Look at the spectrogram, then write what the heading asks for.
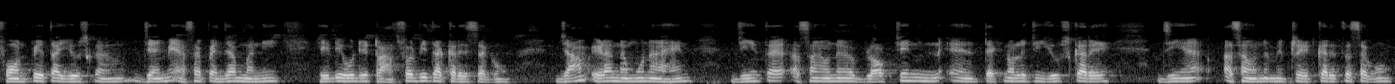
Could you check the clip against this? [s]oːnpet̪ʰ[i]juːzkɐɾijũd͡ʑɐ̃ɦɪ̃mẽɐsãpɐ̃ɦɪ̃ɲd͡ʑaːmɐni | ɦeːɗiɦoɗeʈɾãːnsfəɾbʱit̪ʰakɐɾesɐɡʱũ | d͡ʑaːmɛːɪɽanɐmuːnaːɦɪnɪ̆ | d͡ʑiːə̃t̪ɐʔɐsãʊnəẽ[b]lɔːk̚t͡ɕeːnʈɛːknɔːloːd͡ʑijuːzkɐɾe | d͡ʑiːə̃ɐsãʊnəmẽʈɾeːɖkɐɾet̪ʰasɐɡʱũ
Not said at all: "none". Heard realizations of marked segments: f, a, b

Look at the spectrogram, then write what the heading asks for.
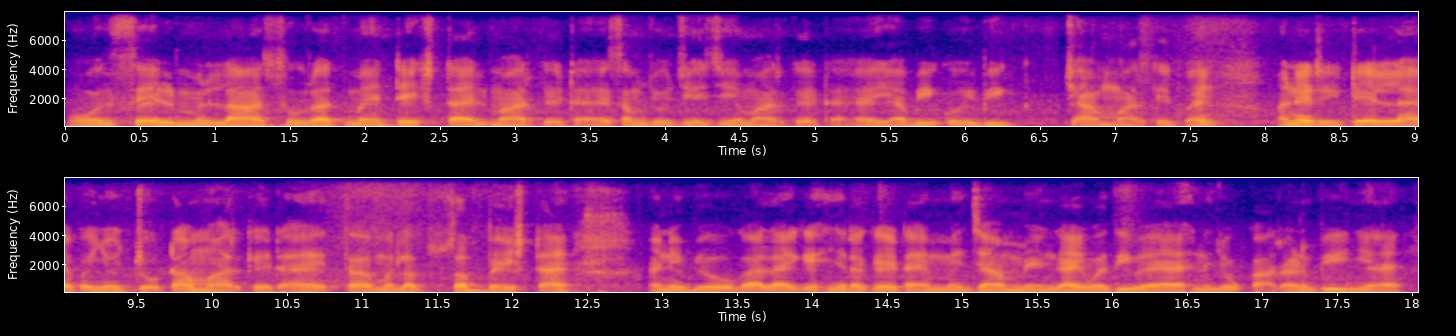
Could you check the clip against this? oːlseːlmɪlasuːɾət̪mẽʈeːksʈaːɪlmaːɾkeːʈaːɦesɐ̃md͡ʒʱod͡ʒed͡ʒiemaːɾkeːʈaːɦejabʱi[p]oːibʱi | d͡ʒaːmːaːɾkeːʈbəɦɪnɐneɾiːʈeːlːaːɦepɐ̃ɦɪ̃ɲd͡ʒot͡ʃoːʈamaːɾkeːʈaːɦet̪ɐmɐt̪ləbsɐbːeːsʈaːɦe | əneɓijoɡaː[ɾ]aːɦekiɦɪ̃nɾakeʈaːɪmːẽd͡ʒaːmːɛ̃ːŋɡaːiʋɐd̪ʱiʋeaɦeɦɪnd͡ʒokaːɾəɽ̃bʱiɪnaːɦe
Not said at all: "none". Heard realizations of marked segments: k, l

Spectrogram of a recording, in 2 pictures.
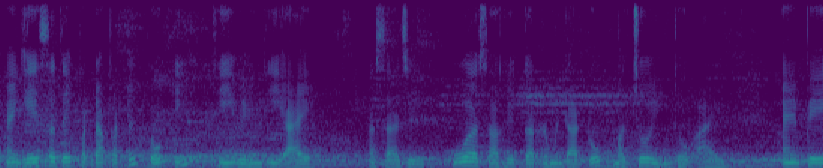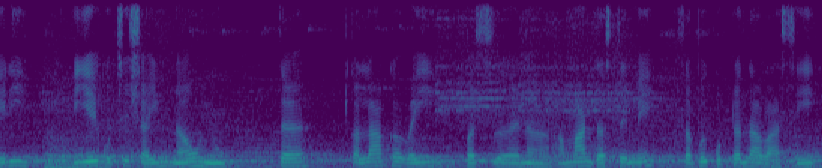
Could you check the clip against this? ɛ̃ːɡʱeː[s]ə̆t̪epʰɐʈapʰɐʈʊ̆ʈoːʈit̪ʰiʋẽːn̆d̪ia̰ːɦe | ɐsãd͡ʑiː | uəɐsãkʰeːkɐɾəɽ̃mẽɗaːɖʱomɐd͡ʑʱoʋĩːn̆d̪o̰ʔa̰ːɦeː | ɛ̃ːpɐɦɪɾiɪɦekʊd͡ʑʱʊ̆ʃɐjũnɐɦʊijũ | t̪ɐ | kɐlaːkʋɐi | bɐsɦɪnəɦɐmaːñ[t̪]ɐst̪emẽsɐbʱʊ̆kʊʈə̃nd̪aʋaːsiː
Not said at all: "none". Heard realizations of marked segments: s, d̪

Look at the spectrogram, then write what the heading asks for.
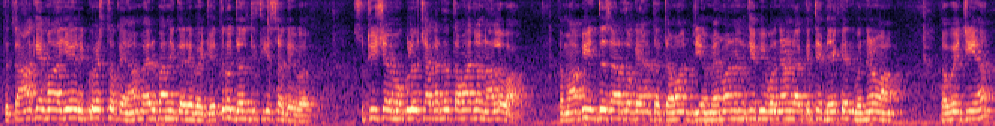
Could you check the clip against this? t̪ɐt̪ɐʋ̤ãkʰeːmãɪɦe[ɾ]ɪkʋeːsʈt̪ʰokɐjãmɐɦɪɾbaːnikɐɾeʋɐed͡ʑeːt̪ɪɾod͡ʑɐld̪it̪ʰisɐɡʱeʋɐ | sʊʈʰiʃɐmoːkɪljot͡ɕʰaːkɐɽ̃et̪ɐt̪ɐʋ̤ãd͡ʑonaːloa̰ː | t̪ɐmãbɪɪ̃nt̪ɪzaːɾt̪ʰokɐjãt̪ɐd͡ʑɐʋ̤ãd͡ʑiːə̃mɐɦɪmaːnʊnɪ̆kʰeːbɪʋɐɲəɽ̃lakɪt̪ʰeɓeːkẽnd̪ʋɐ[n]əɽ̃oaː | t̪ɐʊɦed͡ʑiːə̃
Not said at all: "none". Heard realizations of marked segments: ɾ, ɲ

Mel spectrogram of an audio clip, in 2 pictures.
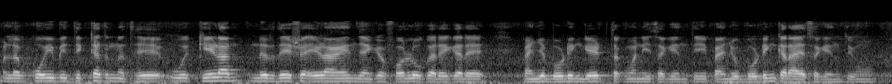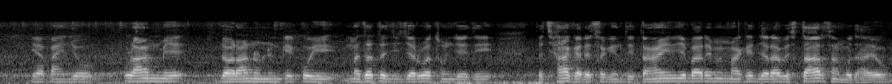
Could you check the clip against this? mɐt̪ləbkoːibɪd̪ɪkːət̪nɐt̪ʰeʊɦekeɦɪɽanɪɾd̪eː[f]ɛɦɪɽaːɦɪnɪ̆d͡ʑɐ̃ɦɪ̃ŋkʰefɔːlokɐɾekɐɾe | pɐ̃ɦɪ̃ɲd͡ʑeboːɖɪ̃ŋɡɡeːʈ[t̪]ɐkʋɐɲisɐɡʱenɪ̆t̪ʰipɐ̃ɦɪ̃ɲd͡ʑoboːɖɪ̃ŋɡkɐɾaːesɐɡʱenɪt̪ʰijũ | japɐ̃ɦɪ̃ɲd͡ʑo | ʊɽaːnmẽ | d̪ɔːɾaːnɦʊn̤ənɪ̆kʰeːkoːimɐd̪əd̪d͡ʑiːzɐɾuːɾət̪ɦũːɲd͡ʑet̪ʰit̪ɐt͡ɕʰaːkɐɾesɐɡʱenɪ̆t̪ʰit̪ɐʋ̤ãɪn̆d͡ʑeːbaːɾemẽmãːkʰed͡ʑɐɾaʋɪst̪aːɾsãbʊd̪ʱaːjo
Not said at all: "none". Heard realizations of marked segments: ʃ, t̪

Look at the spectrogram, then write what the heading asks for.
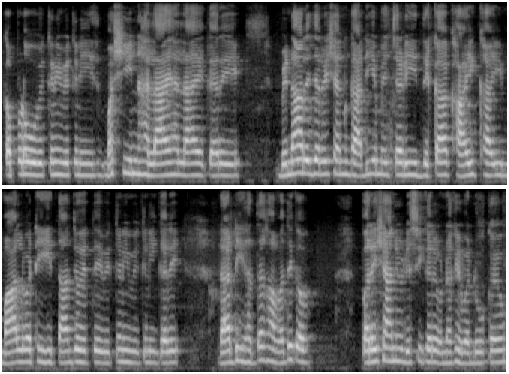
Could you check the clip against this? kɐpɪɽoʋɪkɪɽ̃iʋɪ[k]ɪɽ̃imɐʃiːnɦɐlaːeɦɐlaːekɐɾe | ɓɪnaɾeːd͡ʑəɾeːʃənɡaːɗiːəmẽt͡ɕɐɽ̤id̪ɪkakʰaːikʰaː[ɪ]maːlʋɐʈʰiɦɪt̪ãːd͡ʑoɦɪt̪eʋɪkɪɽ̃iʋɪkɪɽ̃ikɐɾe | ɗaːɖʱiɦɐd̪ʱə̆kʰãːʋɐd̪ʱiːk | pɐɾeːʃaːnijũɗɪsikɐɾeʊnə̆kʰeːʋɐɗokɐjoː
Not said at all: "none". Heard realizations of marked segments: k, i

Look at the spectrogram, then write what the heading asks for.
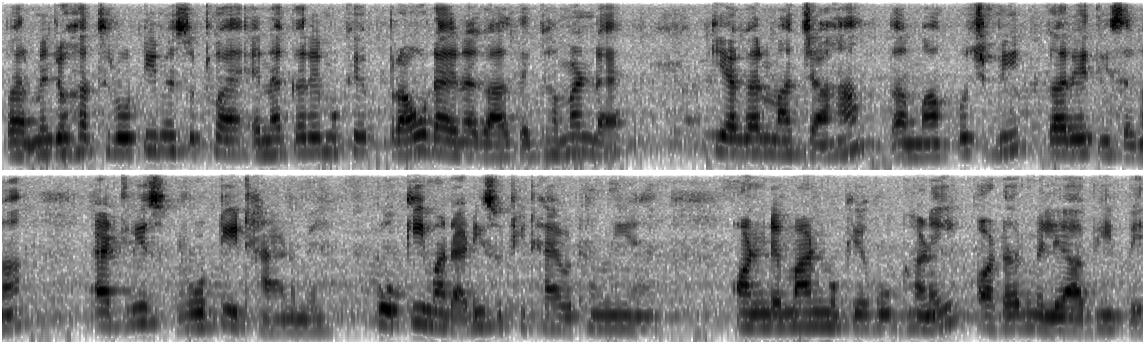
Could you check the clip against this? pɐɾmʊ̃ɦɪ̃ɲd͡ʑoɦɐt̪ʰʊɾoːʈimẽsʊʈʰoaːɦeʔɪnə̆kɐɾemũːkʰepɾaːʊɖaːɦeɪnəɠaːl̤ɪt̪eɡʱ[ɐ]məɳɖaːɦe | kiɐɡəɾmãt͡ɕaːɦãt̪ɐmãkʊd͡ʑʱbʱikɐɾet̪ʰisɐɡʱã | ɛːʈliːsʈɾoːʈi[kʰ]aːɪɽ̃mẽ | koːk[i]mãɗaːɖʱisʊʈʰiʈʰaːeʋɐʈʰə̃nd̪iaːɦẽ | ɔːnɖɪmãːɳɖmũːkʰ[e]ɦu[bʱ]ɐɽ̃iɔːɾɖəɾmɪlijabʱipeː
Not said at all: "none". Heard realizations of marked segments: ɐ, ʈʰ, i, e, ɡʱ

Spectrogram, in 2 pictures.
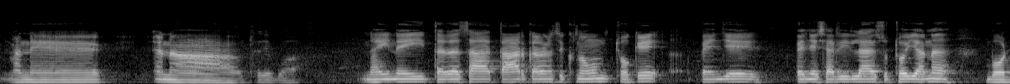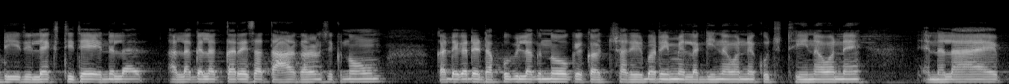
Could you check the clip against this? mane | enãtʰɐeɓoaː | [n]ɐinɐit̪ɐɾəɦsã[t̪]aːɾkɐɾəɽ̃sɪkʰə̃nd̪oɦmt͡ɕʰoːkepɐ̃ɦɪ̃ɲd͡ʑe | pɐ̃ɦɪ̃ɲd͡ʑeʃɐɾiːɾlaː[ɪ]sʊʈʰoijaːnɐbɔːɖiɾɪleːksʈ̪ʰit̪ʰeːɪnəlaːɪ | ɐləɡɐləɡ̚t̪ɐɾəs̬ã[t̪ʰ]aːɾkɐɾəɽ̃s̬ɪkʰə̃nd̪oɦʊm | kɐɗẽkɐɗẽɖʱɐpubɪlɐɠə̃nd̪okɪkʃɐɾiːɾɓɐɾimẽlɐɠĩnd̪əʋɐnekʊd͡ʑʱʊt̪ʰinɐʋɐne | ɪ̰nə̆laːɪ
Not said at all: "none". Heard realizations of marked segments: n, t̪, ɪ, t̪

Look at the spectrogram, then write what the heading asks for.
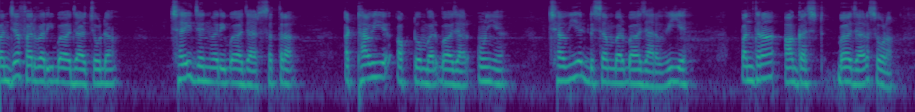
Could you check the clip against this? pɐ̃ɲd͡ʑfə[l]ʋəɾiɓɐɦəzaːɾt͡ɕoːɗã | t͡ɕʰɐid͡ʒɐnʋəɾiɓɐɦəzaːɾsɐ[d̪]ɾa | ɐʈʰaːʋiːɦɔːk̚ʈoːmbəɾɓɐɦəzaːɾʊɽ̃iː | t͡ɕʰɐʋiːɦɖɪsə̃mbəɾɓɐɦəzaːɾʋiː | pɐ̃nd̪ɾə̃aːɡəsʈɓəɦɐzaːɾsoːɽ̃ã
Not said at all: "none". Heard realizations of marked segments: ɾ, t̪

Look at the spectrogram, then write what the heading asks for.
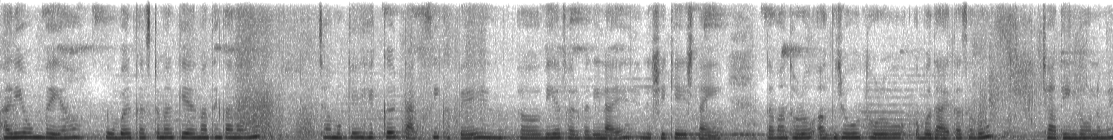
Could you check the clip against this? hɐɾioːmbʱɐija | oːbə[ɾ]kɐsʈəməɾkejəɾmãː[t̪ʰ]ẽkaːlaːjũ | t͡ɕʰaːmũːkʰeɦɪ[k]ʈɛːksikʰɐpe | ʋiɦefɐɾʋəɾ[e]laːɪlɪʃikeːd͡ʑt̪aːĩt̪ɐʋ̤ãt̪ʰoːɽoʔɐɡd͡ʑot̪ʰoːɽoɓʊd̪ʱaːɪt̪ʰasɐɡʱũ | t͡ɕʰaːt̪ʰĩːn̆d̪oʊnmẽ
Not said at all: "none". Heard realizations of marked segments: ɾ, t̪ʰ, k, i

